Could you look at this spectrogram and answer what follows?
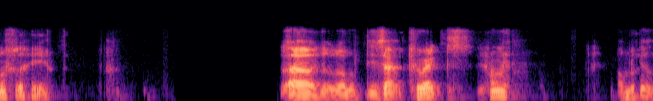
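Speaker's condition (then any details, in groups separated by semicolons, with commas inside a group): No condition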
